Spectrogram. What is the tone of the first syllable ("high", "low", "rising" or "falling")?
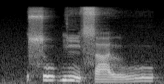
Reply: high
